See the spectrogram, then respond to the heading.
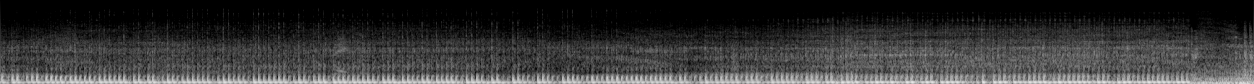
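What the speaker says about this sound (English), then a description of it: "it's with the loud exhaust, so it's pretty loud" A dirt bike engine fitted with a loud aftermarket exhaust runs loud and steady with a deep, throbbing exhaust and rattly clatter, cutting off abruptly near the end.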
